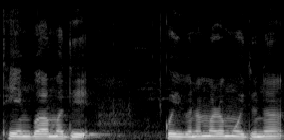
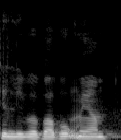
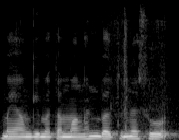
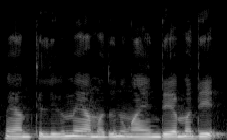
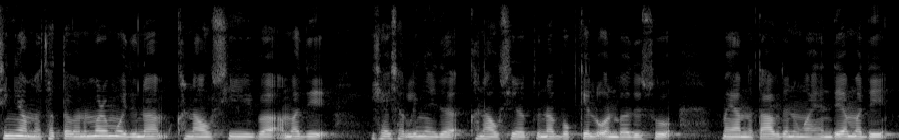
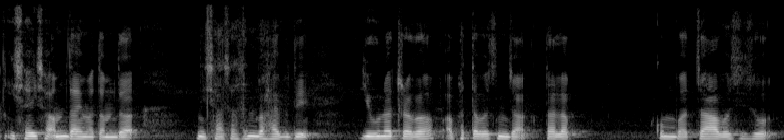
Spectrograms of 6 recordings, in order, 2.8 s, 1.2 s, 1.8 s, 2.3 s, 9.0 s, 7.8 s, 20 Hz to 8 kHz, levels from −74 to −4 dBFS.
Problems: background sounds at intervals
